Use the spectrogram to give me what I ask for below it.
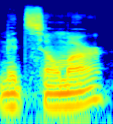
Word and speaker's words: Midsommar: You have a movie that's out now called Midsommar.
